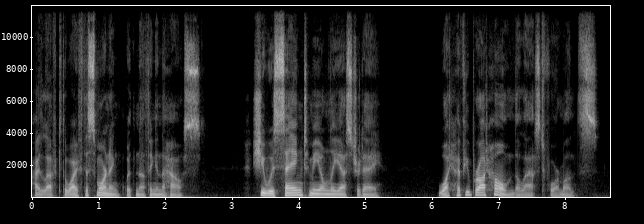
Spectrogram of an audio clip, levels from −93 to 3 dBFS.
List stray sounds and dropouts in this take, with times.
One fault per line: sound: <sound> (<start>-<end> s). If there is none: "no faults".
no faults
